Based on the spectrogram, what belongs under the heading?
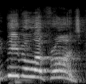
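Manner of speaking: loud high cry of Vive la France; loud patriotic cry; cheering shout. Retold or imitated. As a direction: shout it with pride. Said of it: "zoom in on the pretty lady".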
